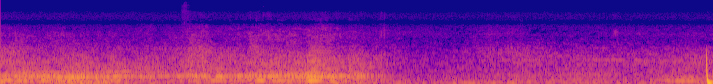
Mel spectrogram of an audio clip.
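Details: Honey bees in October carrying mustard pollen at their hive: a buzzing hum that is fuller for the first three seconds, then thins and quiets, ending with a single sharp tap.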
